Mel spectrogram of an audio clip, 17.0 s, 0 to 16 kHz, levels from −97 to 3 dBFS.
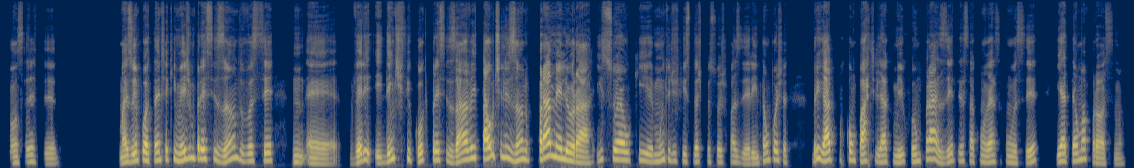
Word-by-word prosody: Com 125 Hz, +2 st, -4 dB
certeza. 125 Hz, -6 st, -8 dB, 0.9 s
Mas 135 Hz, +5 st, +1 dB
o -, -, +5 dB
importante 175 Hz, +1 st, +3 dB
é -, -, 0 dB
que 200 Hz, -, -4 dB
mesmo 195 Hz, +7 st, +2 dB
precisando, 205 Hz, -, +1 dB
você, 165 Hz, +1 st, -2 dB, 0.3 s
hum, 140 Hz, -1 st, -4 dB
eh, 110 Hz, -2 st, -4 dB, 0.2 s
veri 155 Hz, -, +3 dB
identificou 165 Hz, -, 0 dB
que 180 Hz, -, -11 dB
precisava 185 Hz, -, +2 dB
e 235 Hz, -, +1 dB
tá 220 Hz, -1 st, +6 dB
utilizando 210 Hz, -, +1 dB
pra 235 Hz, +6 st, +9 dB
melhorar, 170 Hz, -, +4 dB
isso 200 Hz, +3 st, -1 dB
é 190 Hz, -, +6 dB
o 180 Hz, -1 st, 0 dB
que 180 Hz, -2 st, -4 dB
é -, -, -2 dB
muito 185 Hz, +6 st, -4 dB
difícil 155 Hz, -3 st, -10 dB
das 150 Hz, 0 st, -3 dB
pessoas 140 Hz, -2 st, -9 dB
fazerem. 115 Hz, -6 st, -6 dB
Então, 160 Hz, +9 st, -4 dB
poxa, 185 Hz, -7 st, -4 dB, 0.3 s
obrigado 180 Hz, 0 st, +4 dB
por 185 Hz, -, -23 dB
compartilhar 155 Hz, -5 st, 0 dB
comigo, 140 Hz, +1 st, -5 dB
foi 150 Hz, -, -2 dB
um 160 Hz, -, -5 dB
prazer 165 Hz, -, 0 dB
ter 165 Hz, -1 st, -10 dB
essa 155 Hz, -2 st, -8 dB
conversa 140 Hz, 0 st, -4 dB
com 140 Hz, -, -9 dB
você 130 Hz, +6 st, -4 dB, 0.3 s
e 155 Hz, -, +1 dB
até 165 Hz, 0 st, +1 dB
uma 205 Hz, +4 st, -1 dB
próxima. 110 Hz, -, -6 dB
165 Hz, 175 wpm, -21 LUFS, 140-190 Hz, 0.9 s, pra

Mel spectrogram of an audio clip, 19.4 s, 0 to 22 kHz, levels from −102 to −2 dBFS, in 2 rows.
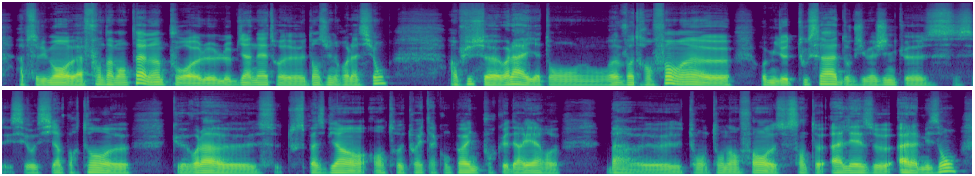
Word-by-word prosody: absolument, 90 Hz, 0 st, +3 dB
heu, 80 Hz, -, +4 dB
hein, 80 Hz, -, +4 dB
fondamental, 95 Hz, +2 st, +2 dB
hein, 110 Hz, -, +3 dB
pour 80 Hz, -7 st, +2 dB
le 80 Hz, 0 st, +2 dB
le 85 Hz, +1 st, -1 dB
bien-être, 95 Hz, +2 st, 0 dB
heu, 80 Hz, -1 st, 0 dB
dans 90 Hz, +3 st, -2 dB
une 90 Hz, -1 st, -4 dB
relation. 85 Hz, -, -1 dB, 0.6 s
En -, -, -3 dB
plus, 115 Hz, -5 st, -2 dB
heu, 85 Hz, -1 st, +6 dB
voilà, 100 Hz, +4 st, +5 dB
il 85 Hz, -, +1 dB
y 80 Hz, -, +1 dB
a -, -, -1 dB
ton 85 Hz, +1 st, -6 dB, 0.5 s
vo 90 Hz, +2 st, +1 dB
votre 90 Hz, 0 st, -2 dB
enfant, 120 Hz, -, +3 dB
hein, 110 Hz, -3 st, +4 dB
heu, 85 Hz, -1 st, +3 dB, 0.3 s
au 90 Hz, -, -2 dB
milieu 85 Hz, -1 st, +1 dB
de -, -, -17 dB
tout 105 Hz, -, -8 dB
ça. 115 Hz, 0 st, +4 dB
Donc, 85 Hz, -2 st, -7 dB
j'imagine 85 Hz, +4 st, -3 dB
que 80 Hz, -1 st, -3 dB
c 80 Hz, -, -8 dB
c'est -, -, -9 dB
c'est -, -, -7 dB
aussi 85 Hz, +1 st, -3 dB
important, 90 Hz, +3 st, 0 dB
heu, 80 Hz, -1 st, 0 dB, 0.4 s
que -, -, -7 dB
voilà, 85 Hz, +3 st, +4 dB
heu, 75 Hz, 0 st, 0 dB
c -, -, -12 dB
tout -, -, -13 dB
se -, -, -7 dB
passe 85 Hz, -3 st, -3 dB
bien, 100 Hz, +3 st, +3 dB
en 90 Hz, -3 st, +2 dB
entre 90 Hz, -1 st, -5 dB
toi 90 Hz, -, -7 dB
et -, -, -6 dB
ta -, -, -12 dB
compagne 95 Hz, +1 st, 0 dB
pour -, -, -19 dB
que -, -, -11 dB
derrière, 85 Hz, -1 st, +1 dB
heu, 75 Hz, -, -6 dB, 0.5 s
ben, 80 Hz, -3 st, -3 dB
heu, 75 Hz, +1 st, -3 dB
ton 85 Hz, -1 st, -6 dB
ton 85 Hz, -2 st, -4 dB
enfant, 80 Hz, +2 st, +2 dB
heu, -, -, 0 dB
se -, -, -9 dB
sente -, -, -4 dB
à 95 Hz, 0 st, +3 dB
l'aise, 95 Hz, -2 st, +1 dB
heu, 80 Hz, -1 st, 0 dB
à 105 Hz, -, +6 dB
la 90 Hz, -, +3 dB
maison, 140 Hz, -, +1 dB
85 Hz, 220 wpm, -23 LUFS, 80-95 Hz, 0.6 s, heu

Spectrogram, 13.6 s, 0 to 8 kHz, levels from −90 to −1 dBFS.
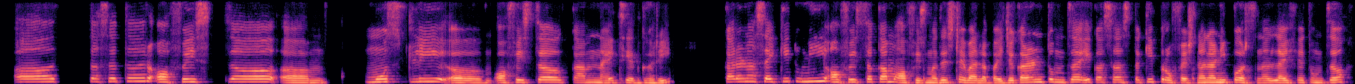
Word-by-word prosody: अ, 255 Hz, +2 st, +1 dB, 0.4 s
तसं 285 Hz, +1 st, -2 dB
तर 305 Hz, 0 st, 0 dB
ऑफिसचं 255 Hz, +1 st, +1 dB
अ, 195 Hz, -1 st, +2 dB, 0.6 s
मोस्टली 265 Hz, +2 st, -1 dB
अ, -, -, -1 dB, 0.5 s
ऑफिसचं 215 Hz, +2 st, +1 dB
काम 205 Hz, 0 st, -2 dB
नाहीच 185 Hz, 0 st, -2 dB
येत 185 Hz, -, +1 dB
घरी. 175 Hz, +2 st, 0 dB, 0.6 s
कारण 275 Hz, +2 st, -1 dB
असं 275 Hz, -1 st, +1 dB
आहे 265 Hz, -, 0 dB
की 285 Hz, -, -4 dB
तुम्ही 290 Hz, +2 st, +1 dB
ऑफिसचं 230 Hz, -1 st, 0 dB
काम 250 Hz, 0 st, +3 dB
ऑफिसमध्येच 195 Hz, 0 st, +1 dB
ठेवायला 190 Hz, -5 st, +3 dB
पाहिजे. 180 Hz, +3 st, +2 dB
कारण 220 Hz, +3 st, +3 dB
तुमचं 235 Hz, -1 st, 0 dB
एक 225 Hz, 0 st, 0 dB
असं 220 Hz, +1 st, -3 dB
असतं 215 Hz, 0 st, -7 dB
की 245 Hz, -, -2 dB
प्रोफेशनल 200 Hz, 0 st, +1 dB
आणि 205 Hz, +1 st, +5 dB
पर्सनल 185 Hz, -2 st, 0 dB
लाईफ 190 Hz, -1 st, +3 dB
हे -, -, +1 dB
तुमचं 205 Hz, +2 st, 0 dB
225 Hz, 150 wpm, -23 LUFS, 195-255 Hz, 0.6 s, आणि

